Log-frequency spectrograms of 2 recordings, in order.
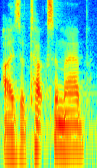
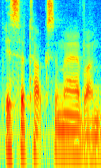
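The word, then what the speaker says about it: isatuximab: we also heard about isotox amab or isotox amab the pronunciation kind of varies a little bit I'm sure we'll get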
